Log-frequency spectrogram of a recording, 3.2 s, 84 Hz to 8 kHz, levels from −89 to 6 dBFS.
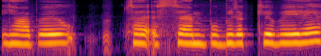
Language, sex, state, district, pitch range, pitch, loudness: Hindi, female, Uttar Pradesh, Shamli, 240-255 Hz, 245 Hz, -14 LUFS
